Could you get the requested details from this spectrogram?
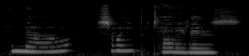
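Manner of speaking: high, slow little pig correcting his brother. Acted. Pinky correcting Oinky, high and slow. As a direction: correct him in a high piggy voice.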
